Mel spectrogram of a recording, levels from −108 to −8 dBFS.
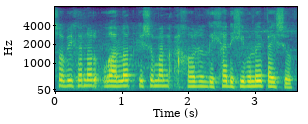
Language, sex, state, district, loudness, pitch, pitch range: Assamese, female, Assam, Kamrup Metropolitan, -16 LUFS, 185 Hz, 175-190 Hz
